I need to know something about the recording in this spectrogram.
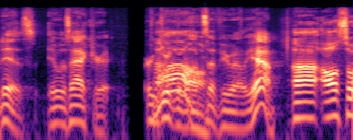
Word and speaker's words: gigawatt: Or gigawatts, if you will. Yeah. Also, I did look into the gigawatt. We changed the pronunciation. It used to be a gigawatt, but we switched to the soft G gigawatt, and that is what we currently.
